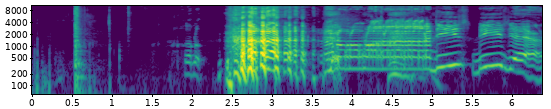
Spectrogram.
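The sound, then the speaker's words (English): Gurgling, bubbly gargling of water bursts out loudly, then a voice carries a wavering sung tune through the gargle in sustained, rising and falling notes, followed by a short gargled tail. “Oh, I thought you were going to give us a song, Gargling Some Water.”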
